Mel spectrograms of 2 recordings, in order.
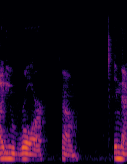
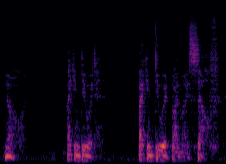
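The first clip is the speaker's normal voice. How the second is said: soft, lowered, halting insistence; quiet defiance; 4 semitones lower, 10 dB quieter than usual. Acted. Boy refusing to yield to the demon, quiet defiance. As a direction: insist softly, with pauses.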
